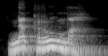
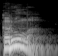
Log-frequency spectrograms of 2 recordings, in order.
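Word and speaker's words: Nkrumah: इनका नाम है क्वामे नक्रूमा। मैं इसको बोलूंगा क्वामे करूमा, न शायद इसमें शायद साइलेंट है।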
